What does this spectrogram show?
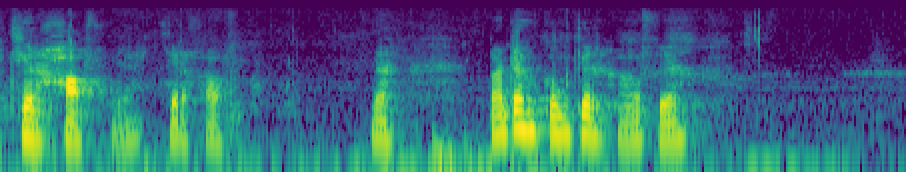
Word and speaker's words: Kirchhoff: Hukum Kirchoff dari pengorbanannya Hai tulisannya Kirchoff Tapi bacanya verhoeven kircoff nah pada hukum Kirchoff ya Hai gimana Hukum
